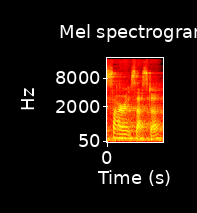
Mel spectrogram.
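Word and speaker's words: Cirencester: I couldn't pronounce it how do you pronounce that it's siren sester siren cesser okay um so I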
